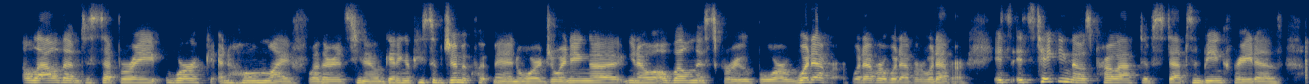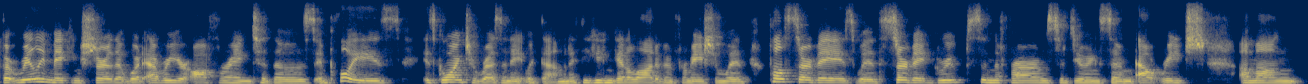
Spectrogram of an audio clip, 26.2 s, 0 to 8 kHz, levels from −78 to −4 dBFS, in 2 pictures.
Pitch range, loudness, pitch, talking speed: 160-185 Hz, -22 LUFS, 175 Hz, 185 wpm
